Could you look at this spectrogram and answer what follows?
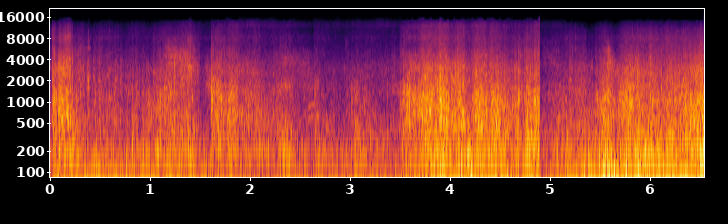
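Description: Skis scraping and chattering over firm, chopped-up snow during a fast descent, mixed with wind rushing over the microphone. The noise swells louder about halfway through and again near the end, as the skis bite into turns.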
